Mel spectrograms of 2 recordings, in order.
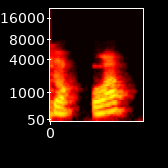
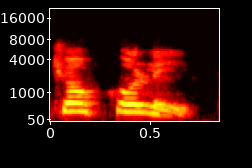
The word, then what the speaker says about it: chocolate: ya stop dulu ya Jadi ini bacanya bukan cokelat tapi chocolate chocolate they make chocolate cakes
